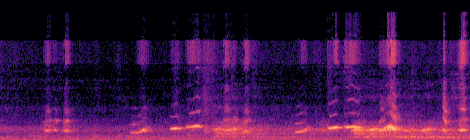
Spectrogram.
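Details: Pet cockatiel singing: a string of short whistled notes and rising slurred phrases, with chattering bursts toward the end, over a faint background hum.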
